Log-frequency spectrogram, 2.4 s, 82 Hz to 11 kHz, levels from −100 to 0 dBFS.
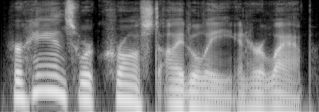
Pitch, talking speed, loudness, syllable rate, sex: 120 Hz, 200 wpm, -19 LUFS, 5.2 syllables/s, male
